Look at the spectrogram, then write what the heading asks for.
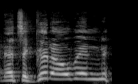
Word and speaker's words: Ohman: No, OHMAN. It's pronounced Omen, and that's a good omen. They're also some of the best-selling work boots that they have. That's right. That's a good omen.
